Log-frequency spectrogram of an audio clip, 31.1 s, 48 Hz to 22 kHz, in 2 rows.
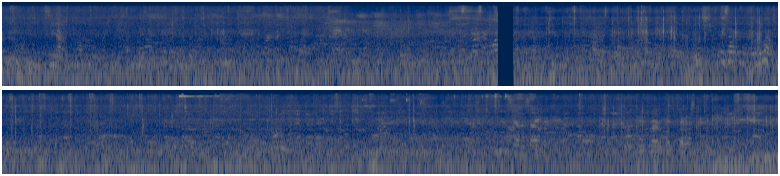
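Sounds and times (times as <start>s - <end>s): indistinct voices of passersby: 0.0s - 31.0s
low rumble of crowd bustle: 0.0s - 31.0s.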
